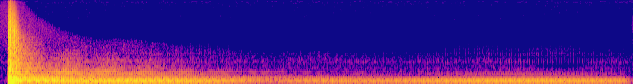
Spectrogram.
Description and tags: BPH A Phaser
Played an A bass pinch harmonic through an amp that is dying. Heavy Distortion. I applied a phaser with Audtion.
